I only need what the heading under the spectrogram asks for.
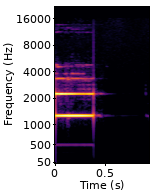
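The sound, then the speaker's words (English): A boxing ring bell gives one sharp, steady metallic ring that cuts off abruptly with a short clack after under half a second, then a faint brief tone follows. No one speaks. “Champ, that's the bell.”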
